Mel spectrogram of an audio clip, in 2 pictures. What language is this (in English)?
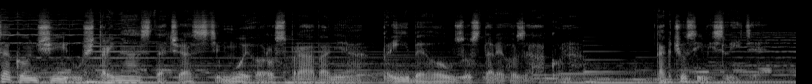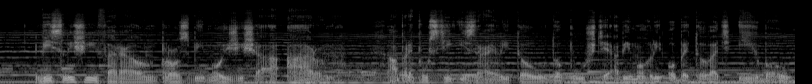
Slovak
